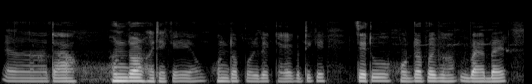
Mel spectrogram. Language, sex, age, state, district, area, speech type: Assamese, male, 18-30, Assam, Golaghat, rural, spontaneous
